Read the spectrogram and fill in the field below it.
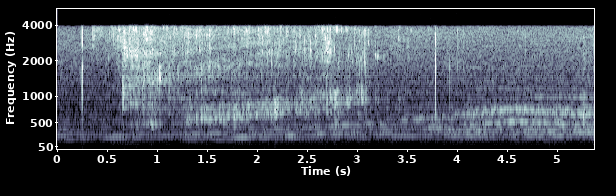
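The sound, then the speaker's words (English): Liquid pours in a steady, splashing stream for several seconds, moderately loud, with a few brief sharp ticks along the way, poured out as a libation to a mother's spirit. No voices. “I pour libation to my mother's spirit, and I say, drink well, mother, libation.”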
